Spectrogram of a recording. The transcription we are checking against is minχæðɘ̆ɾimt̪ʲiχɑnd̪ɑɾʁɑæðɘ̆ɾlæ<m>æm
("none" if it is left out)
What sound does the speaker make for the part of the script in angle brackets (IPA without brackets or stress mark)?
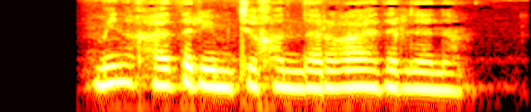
n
